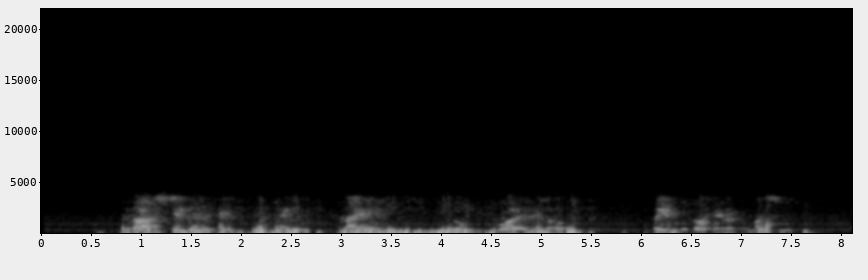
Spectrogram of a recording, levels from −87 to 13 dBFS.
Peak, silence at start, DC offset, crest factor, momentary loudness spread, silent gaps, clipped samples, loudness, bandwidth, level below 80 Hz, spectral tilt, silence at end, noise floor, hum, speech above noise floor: -8 dBFS; 0.8 s; under 0.1%; 22 dB; 13 LU; none; under 0.1%; -30 LUFS; 3.9 kHz; -54 dBFS; -11.5 dB/octave; 0.4 s; -71 dBFS; none; 42 dB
